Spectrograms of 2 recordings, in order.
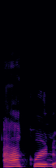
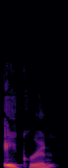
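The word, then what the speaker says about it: Akron: show he's out of akan Ohio which I always want to pronounce acran and he's been a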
